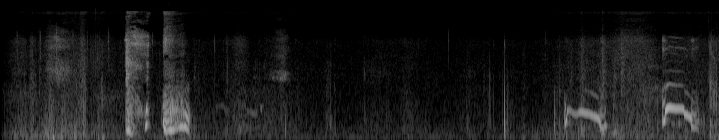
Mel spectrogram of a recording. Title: Try not to laugh Baby sneezing fit funny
